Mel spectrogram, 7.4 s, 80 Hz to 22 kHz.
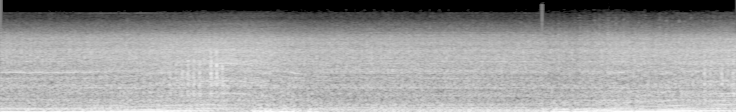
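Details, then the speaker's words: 1997 Toyota Tacoma 2.4L 2RZ-FE after oil pump failure and new bearings, fine metal still in oil: steady idle with dull regular knock about three per second deep in the block; stethoscope rules out valvetrain, suspected rod knock, not main. "I'm having a hard time actually pinpointing it on the block, which could be indicative of a rod knock. It's definitely not a main in that case."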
